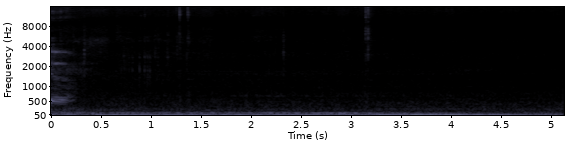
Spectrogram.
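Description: A car's steady low road rumble and engine drone on a morning drive to work, continuous throughout with faint cabin sounds and talk over it.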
